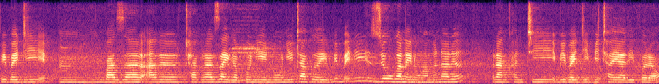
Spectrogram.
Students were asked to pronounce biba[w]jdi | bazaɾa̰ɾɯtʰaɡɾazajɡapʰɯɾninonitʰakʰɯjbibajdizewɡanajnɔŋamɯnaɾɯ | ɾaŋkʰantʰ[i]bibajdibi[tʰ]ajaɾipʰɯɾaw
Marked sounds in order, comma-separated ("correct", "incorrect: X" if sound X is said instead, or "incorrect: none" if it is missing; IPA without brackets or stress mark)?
incorrect: none, correct, correct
